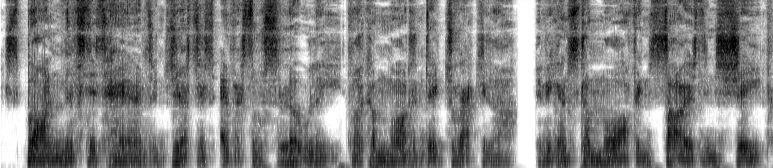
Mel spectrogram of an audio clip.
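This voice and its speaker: A man with a very gravelly, breathy rasp giving dramatic scripted narration of a comic book. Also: low voice, a little hiss or hum.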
